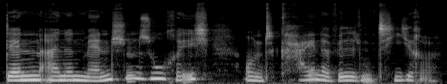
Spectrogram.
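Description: A woman voicing a crafty wandering male fiddler in a storybook, calm and commanding with a gravelly edge. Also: medium pitch, slow pace, soft background music.

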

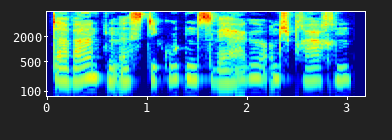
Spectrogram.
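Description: A woman reading a fairy tale aloud in a soft, unhurried ASMR whisper. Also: fairly low pitch, steady tone, creaky, slightly rough. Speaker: storyteller.

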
